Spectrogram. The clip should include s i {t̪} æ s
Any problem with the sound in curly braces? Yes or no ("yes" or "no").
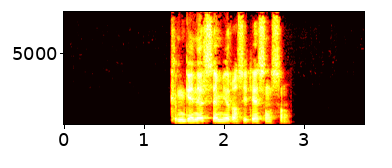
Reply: no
